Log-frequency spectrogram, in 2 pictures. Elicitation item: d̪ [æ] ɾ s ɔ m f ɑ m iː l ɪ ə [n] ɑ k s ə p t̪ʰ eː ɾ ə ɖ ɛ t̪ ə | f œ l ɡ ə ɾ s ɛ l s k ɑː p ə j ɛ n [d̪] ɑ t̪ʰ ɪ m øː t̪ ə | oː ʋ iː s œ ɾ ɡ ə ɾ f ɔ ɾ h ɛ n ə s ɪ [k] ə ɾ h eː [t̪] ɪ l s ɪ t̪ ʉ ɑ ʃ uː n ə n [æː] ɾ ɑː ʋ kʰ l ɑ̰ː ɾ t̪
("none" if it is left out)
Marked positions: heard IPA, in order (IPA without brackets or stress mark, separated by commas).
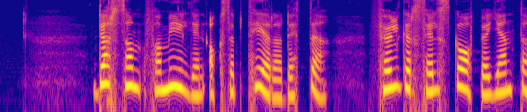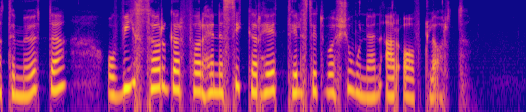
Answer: æ, n, t̪, k, t̪ʰ, æː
